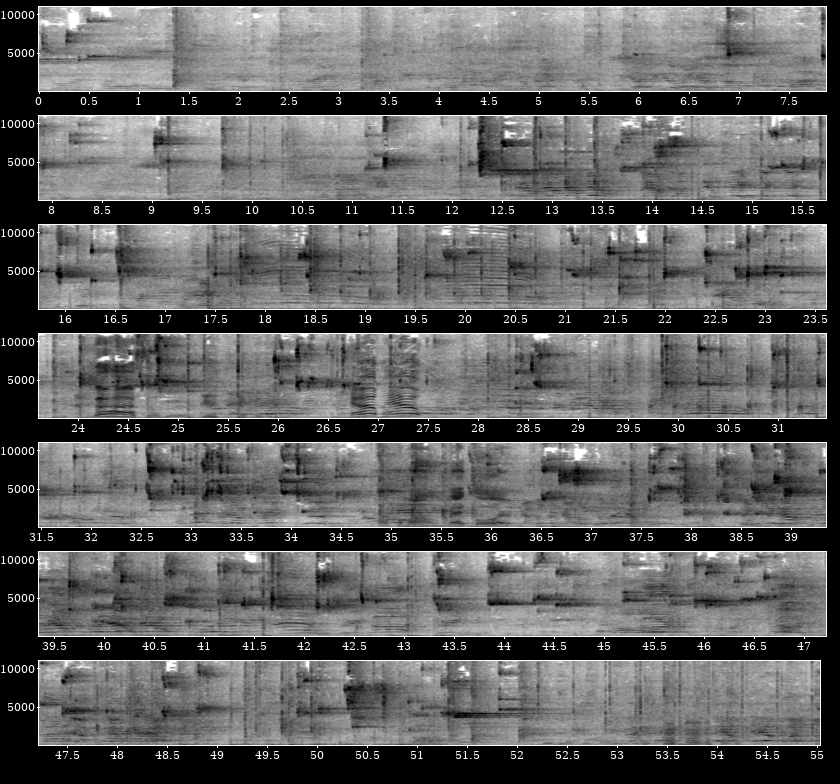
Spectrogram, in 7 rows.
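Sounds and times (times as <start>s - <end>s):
sneakers squeaking: 0.0s - 1.3s, 4.6s - 52.3s
basketball bouncing on court: 17.4s - 33.8s
people calling out: 24.1s - 27.6s.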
